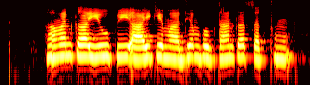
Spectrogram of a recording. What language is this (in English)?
Chhattisgarhi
